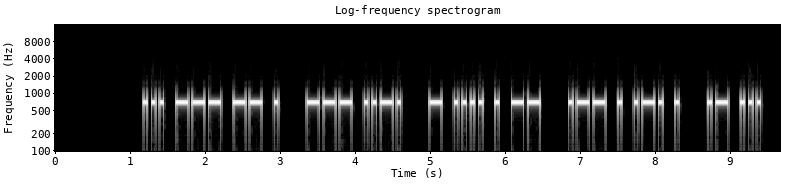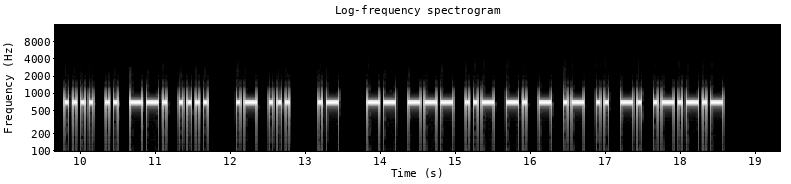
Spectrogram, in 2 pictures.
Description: Morse code, heard as a keyed tone, about 22 wpm, 700 Hz. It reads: SOME OF THEM WERE AS HIGH AS A MOUNTAIN.
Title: Sentences from Top 1000 Words - Review Part 1 - 22wpm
